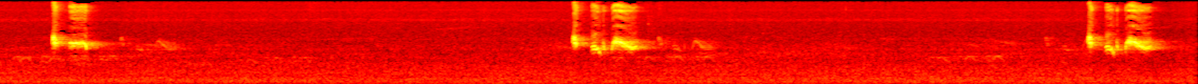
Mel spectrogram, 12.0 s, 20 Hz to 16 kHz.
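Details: Red-vented bulbul, locally Konda Kurulla, calling at dawn between 5:30 and 5:40 a.m. in Mount Lavinia, Sri Lanka, filmed on a Nikon Coolpix P510: three brief chirpy bursts about five seconds apart over a steady background hiss.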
